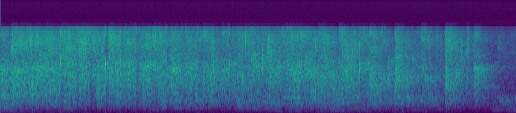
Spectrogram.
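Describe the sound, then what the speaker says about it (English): An audience applauds loudly and steadily at a talk, a dense wash of clapping that tapers off near the end. "could I have another round of applause for John?"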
